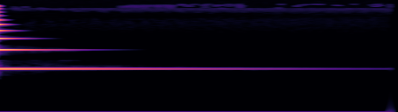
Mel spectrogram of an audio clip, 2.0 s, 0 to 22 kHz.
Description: ギャグ・アニメ調（変な音）
ピーン！/閃き２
